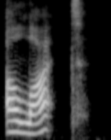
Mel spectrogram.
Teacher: Really, this is something that's reoccurring in American English, that final T is stopped. Your tongue is at the top of your mouth.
